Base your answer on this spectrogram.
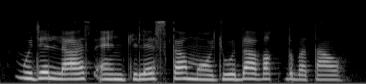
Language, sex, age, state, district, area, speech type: Urdu, female, 30-45, Uttar Pradesh, Lucknow, rural, read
